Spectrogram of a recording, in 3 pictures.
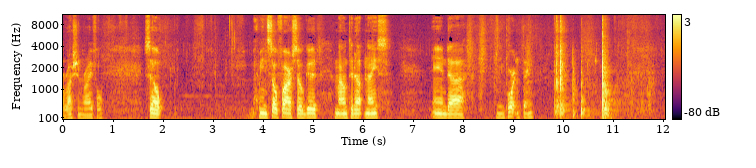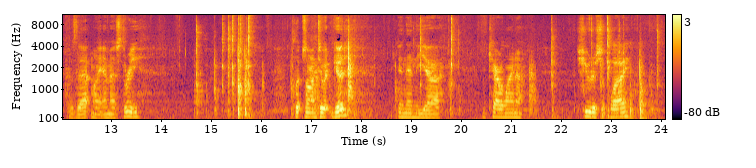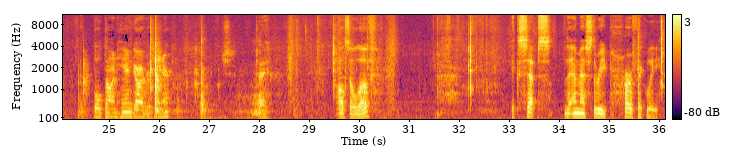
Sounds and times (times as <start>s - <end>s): Speech: 0.0s - 0.8s, 1.6s - 2.0s, 3.8s - 6.6s, 7.4s - 9.5s, 12.2s - 13.6s, 16.6s - 17.8s, 18.7s - 19.7s, 20.4s - 21.3s, 22.3s - 23.4s, 24.7s - 26.3s, 27.2s - 28.3s, 29.5s - 30.4s, 33.1s - 36.1s
Inside, small room: 0.0s - 36.1s.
